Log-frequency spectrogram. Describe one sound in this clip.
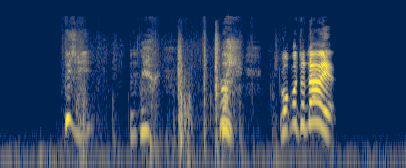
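A man speaks in a tense voice.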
